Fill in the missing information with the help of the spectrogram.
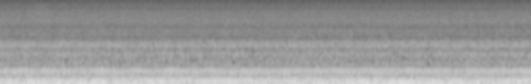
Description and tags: Electricity generator loop
a looped recording of an electric junction box at the end of the street - it sounds similar to the noise i would expect to hear in an electricity substation or power plant.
